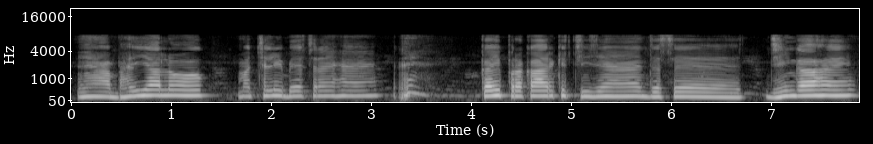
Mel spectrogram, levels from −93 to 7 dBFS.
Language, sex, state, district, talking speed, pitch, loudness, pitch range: Hindi, male, Chhattisgarh, Kabirdham, 115 wpm, 190 Hz, -27 LUFS, 175-205 Hz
